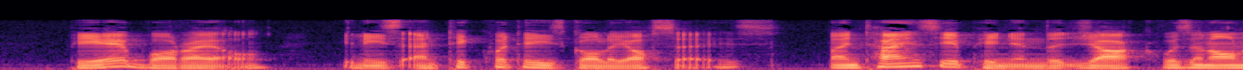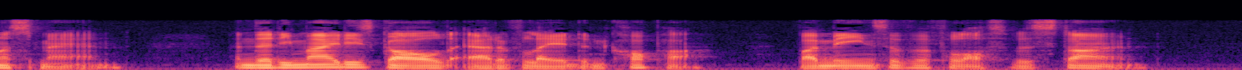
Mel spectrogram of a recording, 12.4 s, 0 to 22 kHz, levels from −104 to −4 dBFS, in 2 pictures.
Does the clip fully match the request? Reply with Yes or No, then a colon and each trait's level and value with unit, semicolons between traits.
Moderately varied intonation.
Yes: average, 3.6 semitones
